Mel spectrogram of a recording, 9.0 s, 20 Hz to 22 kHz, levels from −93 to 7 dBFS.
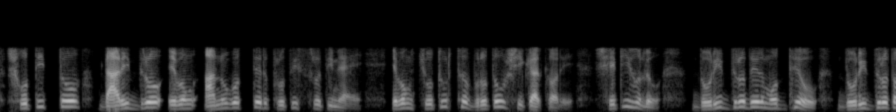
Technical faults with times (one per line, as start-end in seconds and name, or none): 1.79-2.97 channel delay (comb filtering)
